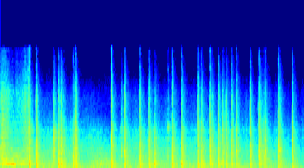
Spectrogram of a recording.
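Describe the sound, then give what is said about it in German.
Police fire blank pistols during clashes at Poland's first LGBT parade. Many sharp, irregular cracks ring out in quick succession over a noisy background with crowd voices. “Polizisten, die mit Schreckschusspistolen dazwischen gingen. Die erste LGBT-Parade in Polen, die nicht friedlich verlaufen war.”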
